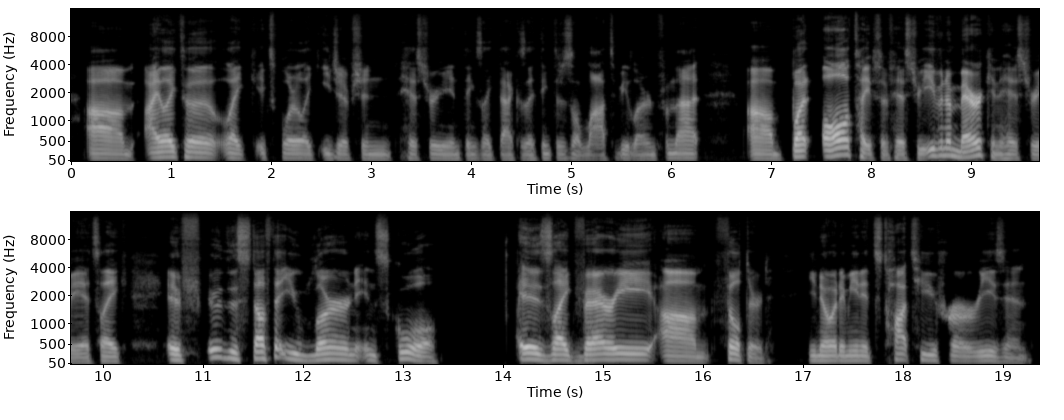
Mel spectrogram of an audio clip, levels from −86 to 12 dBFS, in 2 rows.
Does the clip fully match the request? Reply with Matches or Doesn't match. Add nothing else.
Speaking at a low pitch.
Matches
